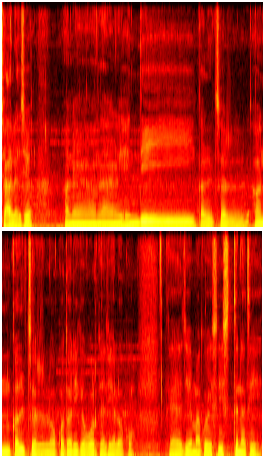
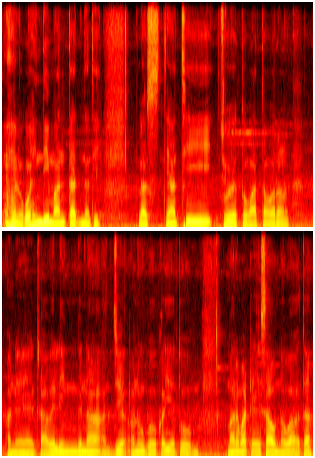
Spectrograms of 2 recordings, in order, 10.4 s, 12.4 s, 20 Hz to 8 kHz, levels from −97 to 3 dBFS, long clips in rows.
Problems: constant background noise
